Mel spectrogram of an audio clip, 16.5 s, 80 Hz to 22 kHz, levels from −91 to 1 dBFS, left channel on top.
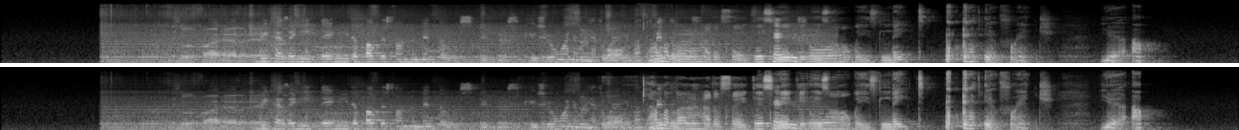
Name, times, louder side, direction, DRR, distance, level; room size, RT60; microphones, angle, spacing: sound 1, 1.3-11.2, left 1 dB, 70° left, 1.3 m, -33 dB
voice 1, 2.3-4.1 7.7-8.4, left 3 dB, 40° left, 0.8 m, -31 dB
voice 2, 3.3-9.2 10.3-11.3, left 1 dB, 25° left, 1.2 m, -26 dB
voice 3, 8.6-12.1 12.6-15.2, right 3 dB, 60° right, 1.0 m, -25 dB
19.5 x 18.5 x 7.4 m
head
